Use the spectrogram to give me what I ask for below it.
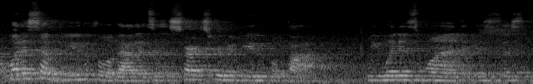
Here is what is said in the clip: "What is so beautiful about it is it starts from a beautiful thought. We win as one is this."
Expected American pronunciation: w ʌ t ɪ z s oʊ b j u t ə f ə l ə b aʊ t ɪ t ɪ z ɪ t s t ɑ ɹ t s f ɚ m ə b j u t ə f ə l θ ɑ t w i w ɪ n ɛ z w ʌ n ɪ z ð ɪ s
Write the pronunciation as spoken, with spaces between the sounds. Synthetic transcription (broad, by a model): w ʌ t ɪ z s oʊ b j u t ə f l ə b aʊ t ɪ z ɪ z ɪ t s t ɑ ɹ t s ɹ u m ə b j u t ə f l θ ɑ t w i w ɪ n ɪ z w ʌ n ɪ z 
